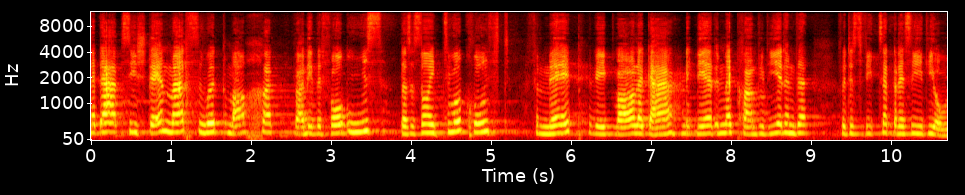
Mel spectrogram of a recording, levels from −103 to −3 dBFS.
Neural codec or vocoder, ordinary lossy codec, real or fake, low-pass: codec, 24 kHz, 0.9 kbps, WavTokenizer, medium music audio release; none; fake; none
